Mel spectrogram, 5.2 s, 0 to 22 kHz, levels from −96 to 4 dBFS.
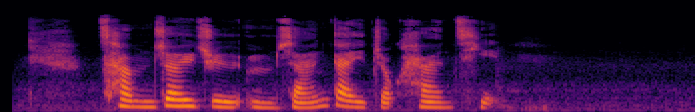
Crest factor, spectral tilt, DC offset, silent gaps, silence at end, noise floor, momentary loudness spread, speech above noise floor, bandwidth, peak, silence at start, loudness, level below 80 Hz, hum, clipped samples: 22 dB; -4 dB/octave; under 0.1%; none; 1.5 s; -63 dBFS; 19 LU; 36 dB; 12.5 kHz; -8 dBFS; 0.2 s; -28 LUFS; -74 dBFS; none; under 0.1%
